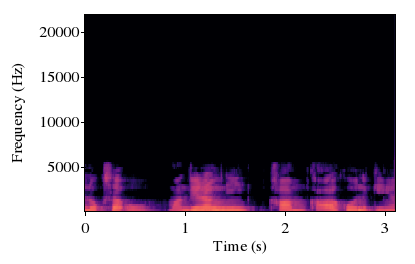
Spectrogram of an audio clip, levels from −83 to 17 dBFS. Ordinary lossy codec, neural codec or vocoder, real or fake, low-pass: none; none; real; 5.4 kHz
